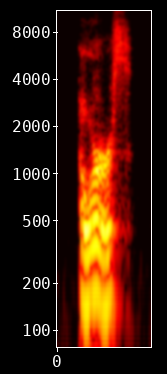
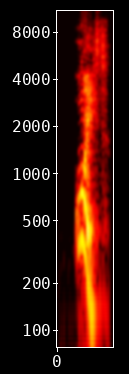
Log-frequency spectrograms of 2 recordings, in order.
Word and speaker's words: Oerth: which I for years thought was just pronounced Oerth, but apparently it's pronounced like Bugs Bunny with a Brooklyn accent saying Earth. So it's Oith.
